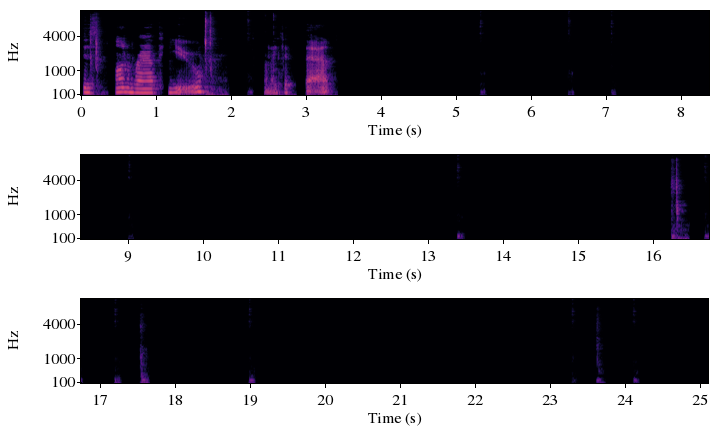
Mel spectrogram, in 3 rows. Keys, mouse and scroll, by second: 1.5 g, 2.1 click, 2.3 shift+middle click, 5.1 click, 6.3 click, 8.1 right click, 8.8 click, 10.3 right click, 13.2 click, 15.3 click, 16.1 2, 16.6 click, 17.0 shift+click, 18.8 click, 20.2 shift+click, 22.6 click, 23.9 shift+click.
